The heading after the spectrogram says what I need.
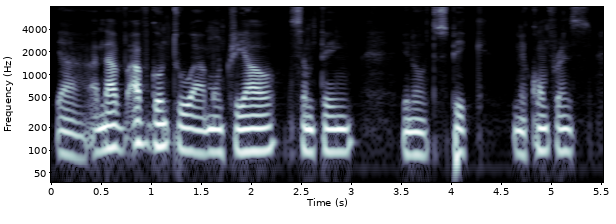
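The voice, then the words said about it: Speaks with a noticeable foreign accent. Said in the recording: “I'm very insecure about my accent... when I'm speaking to Canadians, I feel like they don't understand”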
